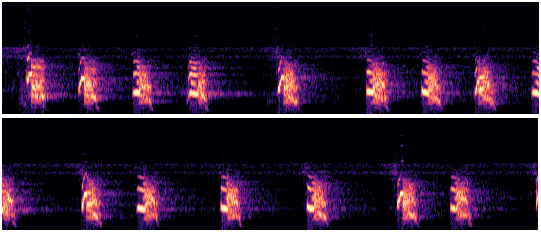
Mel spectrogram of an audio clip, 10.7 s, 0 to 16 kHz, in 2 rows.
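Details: Treeing Walker Coonhound barking at a tree in a small swamp across from Porter Bayou near Indianola, Mississippi, July 12, 2016, 84 degrees after rain; a close, steady run of about fourteen loud chopped barks, nearly two per second.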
